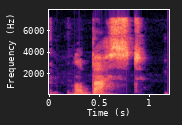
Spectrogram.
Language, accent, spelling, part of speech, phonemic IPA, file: English, Received Pronunciation, or bust, phrase, /ɔː ˈbʌst/, En-uk-or bust.oga
- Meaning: Used to indicate one's intention to do everything possible to achieve a goal, with failure being the only alternative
